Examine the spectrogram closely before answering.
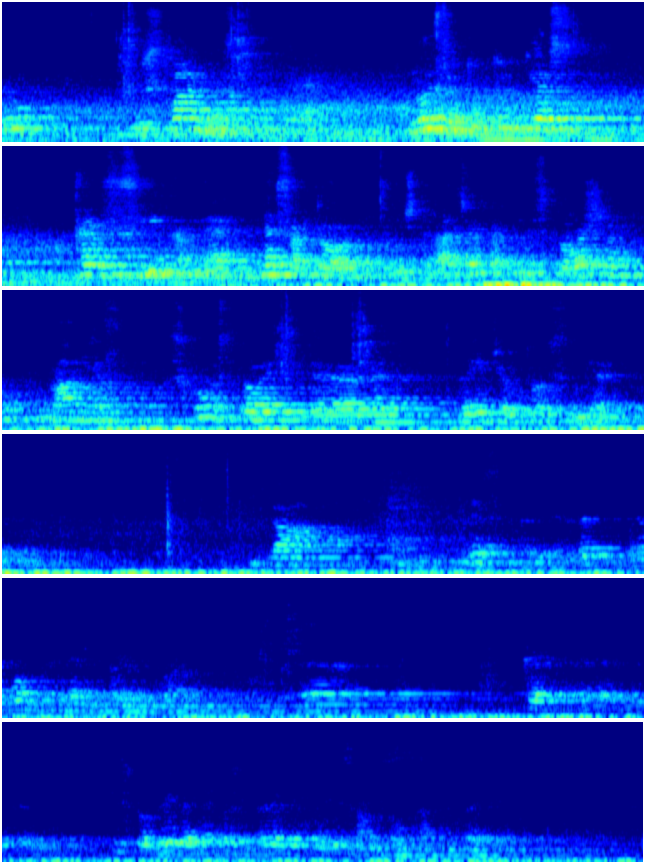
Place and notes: Špital chapel, Celje, Slovenia - tellings
Adolf Mlač telling his art ... chapel ambience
